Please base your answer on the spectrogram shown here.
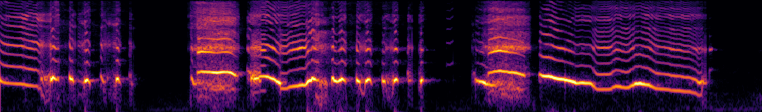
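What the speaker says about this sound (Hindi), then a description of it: "उसे रोने की आवाज आती है" A person crying in a forest, loud wailing and sobbing with broken gasps and drawn-out moans, close and alone in several long bursts.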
